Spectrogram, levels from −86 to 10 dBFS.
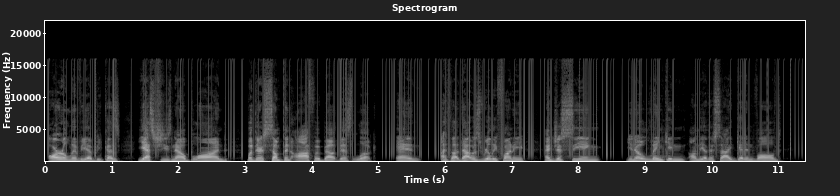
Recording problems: crackle, like an old record; noticeable; 15 dB below the speech

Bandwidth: 16 kHz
